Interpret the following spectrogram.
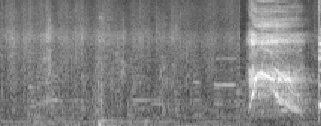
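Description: Soft background music, with a short thump about a second in. Near the end, a child's loud, drawn-out surprised "ooh" that falls in pitch.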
